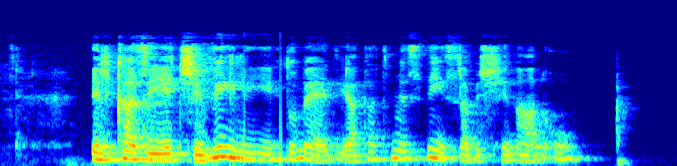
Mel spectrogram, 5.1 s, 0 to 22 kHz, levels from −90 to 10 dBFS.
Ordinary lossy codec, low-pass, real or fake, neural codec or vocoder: AAC, 64 kbps; 9.9 kHz; real; none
